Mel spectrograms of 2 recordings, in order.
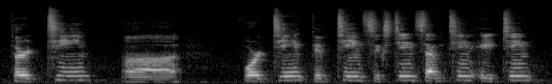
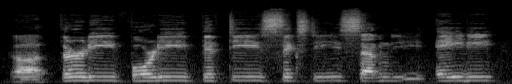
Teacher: when we talk about teens, 13, 14, 15, 16, 17, 18, it's a T sound in America. 30, 40, 50, 60, 70, 80, it's a D sound.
